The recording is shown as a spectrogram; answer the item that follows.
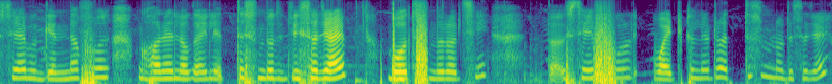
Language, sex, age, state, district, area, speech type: Odia, female, 18-30, Odisha, Malkangiri, urban, spontaneous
